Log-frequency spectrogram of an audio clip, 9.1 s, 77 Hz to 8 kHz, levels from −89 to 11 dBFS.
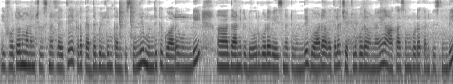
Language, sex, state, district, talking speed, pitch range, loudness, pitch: Telugu, female, Andhra Pradesh, Srikakulam, 185 wpm, 195-210 Hz, -16 LUFS, 200 Hz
